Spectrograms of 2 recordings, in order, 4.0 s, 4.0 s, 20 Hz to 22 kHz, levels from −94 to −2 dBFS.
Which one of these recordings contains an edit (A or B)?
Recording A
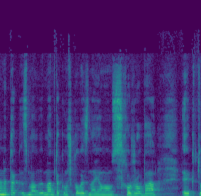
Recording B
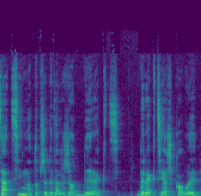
B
